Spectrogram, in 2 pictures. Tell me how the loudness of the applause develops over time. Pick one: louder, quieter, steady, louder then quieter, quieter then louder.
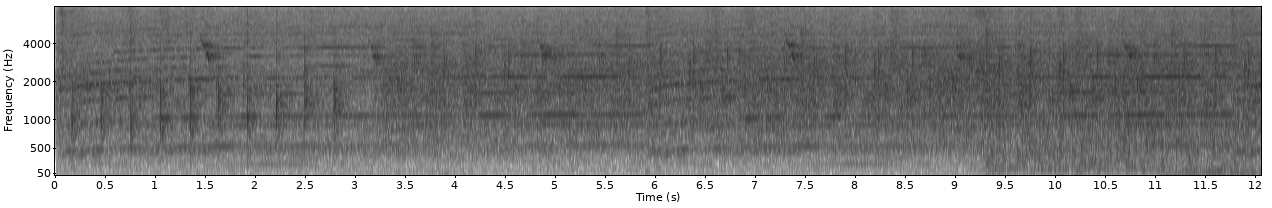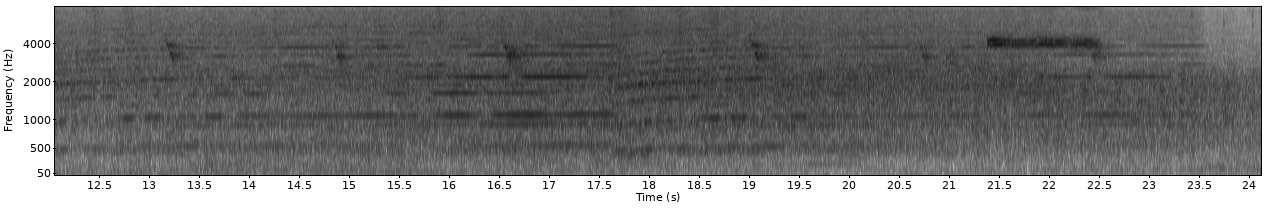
louder.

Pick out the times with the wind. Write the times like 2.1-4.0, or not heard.
9.1-24.0.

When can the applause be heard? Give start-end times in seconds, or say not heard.
0.0-24.0.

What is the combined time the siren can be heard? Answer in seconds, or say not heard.
24 s.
